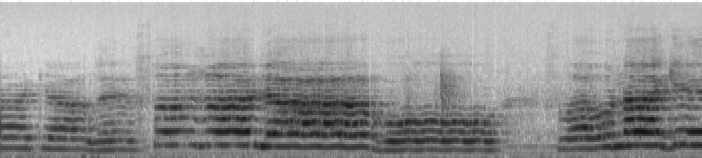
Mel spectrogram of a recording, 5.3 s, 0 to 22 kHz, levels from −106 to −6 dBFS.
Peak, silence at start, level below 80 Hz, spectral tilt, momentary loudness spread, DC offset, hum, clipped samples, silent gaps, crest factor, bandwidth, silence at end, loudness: -6 dBFS; 0 s; -56 dBFS; -5 dB/octave; 14 LU; under 0.1%; none; under 0.1%; none; 16 dB; over 20 kHz; 0 s; -22 LUFS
